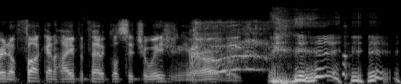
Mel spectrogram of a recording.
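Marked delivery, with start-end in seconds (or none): 1.9-3.9 laughing. Real, not acted. Laughing exclamation.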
